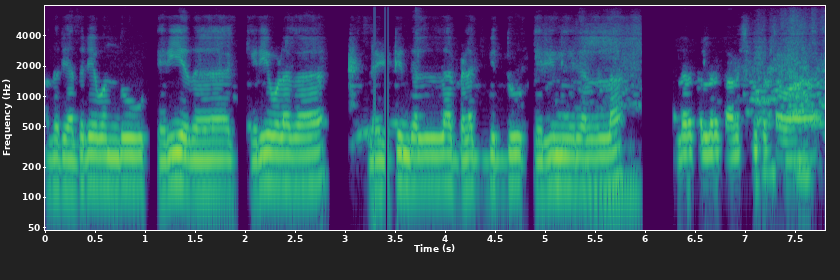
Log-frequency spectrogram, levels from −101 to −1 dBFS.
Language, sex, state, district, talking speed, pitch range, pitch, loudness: Kannada, male, Karnataka, Gulbarga, 155 wpm, 120-130 Hz, 130 Hz, -28 LUFS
